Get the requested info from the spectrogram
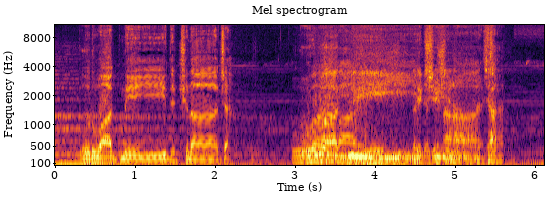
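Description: Male voice chanting a Sanskrit mantra in two drawn-out phrases with a short pause between them, over low background film music.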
